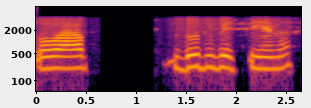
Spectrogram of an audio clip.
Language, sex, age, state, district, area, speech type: Hindi, female, 18-30, Uttar Pradesh, Mirzapur, rural, conversation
